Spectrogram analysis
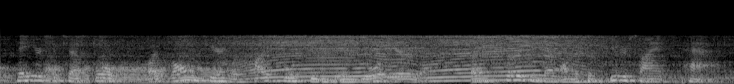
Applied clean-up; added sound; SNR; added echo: none; Sawing / Engine; 3 dB; reverberation time 0.6 s.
